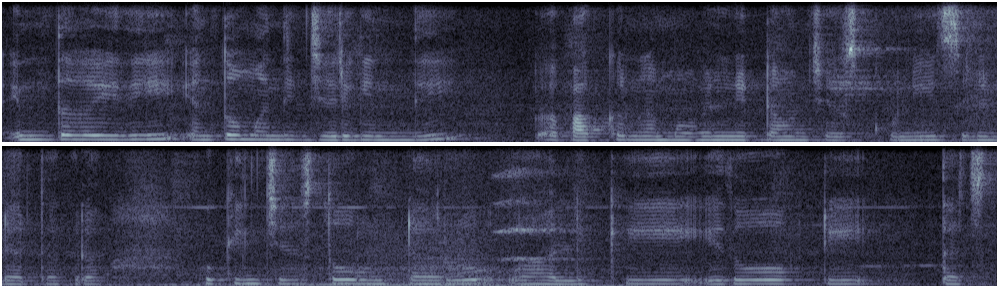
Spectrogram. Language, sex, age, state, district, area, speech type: Telugu, female, 18-30, Andhra Pradesh, Sri Balaji, rural, spontaneous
